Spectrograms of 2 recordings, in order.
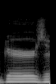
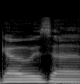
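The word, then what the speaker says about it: Gueuze: The Goose or the Gers or the Goes, however, whichever pronunciation you've heard or you those are rare.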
